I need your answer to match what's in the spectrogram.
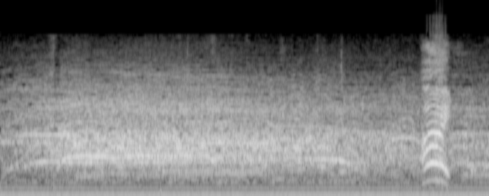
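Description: A large DRC crowd, asked to scream, roars and cheers in a sustained, dense wash of noise for several seconds, ending with one loud, sharp whoop cutting through near the end.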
